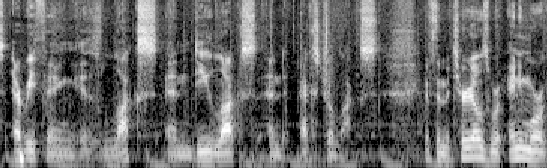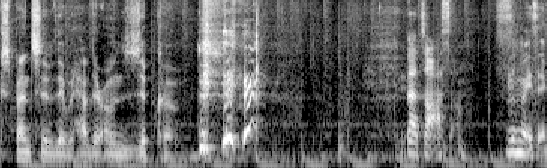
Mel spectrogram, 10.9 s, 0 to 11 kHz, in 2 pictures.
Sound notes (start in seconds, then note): 7.5 laughing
